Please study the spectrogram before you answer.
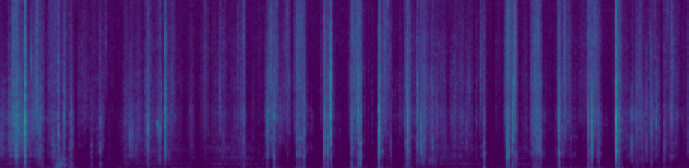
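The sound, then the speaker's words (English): Cards from the Starseed Oracle deck by Rebecca Campbell are shuffled for a card pull in a steady run of quick, crisp riffles and soft flutters, with sharp papery snaps recurring every half second or so for several seconds. “I'm going to be starting off the episode with a card pull.”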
